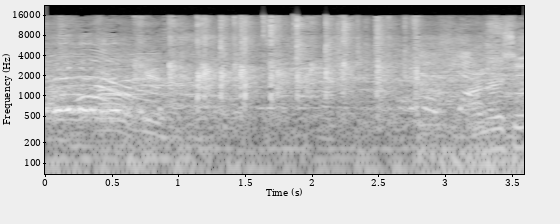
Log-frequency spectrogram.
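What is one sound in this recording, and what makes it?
A young man claps his hands.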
